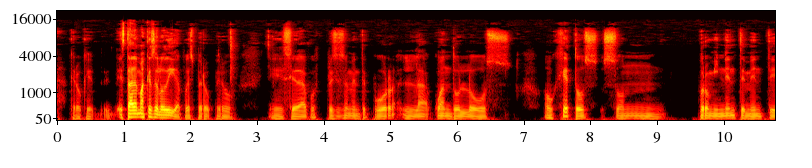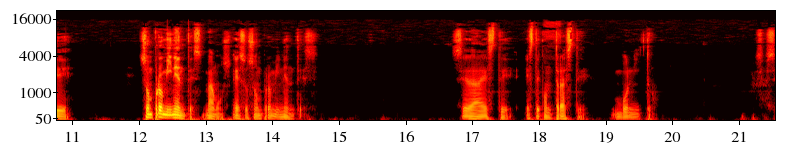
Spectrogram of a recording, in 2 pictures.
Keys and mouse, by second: 1.6 middle click, 2.2 click, 4.0 shift+click, 4.6-6.0 shift+drag, 7.2 click, 12.2 click, 14.2-19.2 drag, 20.3 click.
